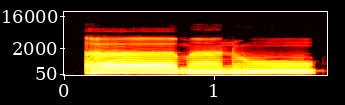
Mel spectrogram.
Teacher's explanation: حمزہ کے اوپر کھڑی زبر ہے، اس کو 1 الف کے برابر کھینچ کر پڑھیں گے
